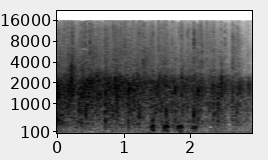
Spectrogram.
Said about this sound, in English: And can the people in the auditorium just give a hand clap to the people that are in the cafe this morning? Just so they know, you know.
